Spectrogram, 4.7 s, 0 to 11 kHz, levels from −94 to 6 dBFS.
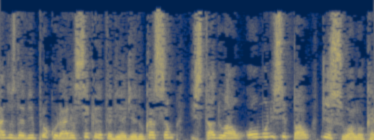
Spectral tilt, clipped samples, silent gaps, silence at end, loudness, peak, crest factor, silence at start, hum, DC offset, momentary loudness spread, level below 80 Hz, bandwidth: -4.5 dB/octave; under 0.1%; none; 0 s; -13 LUFS; -2 dBFS; 10 dB; 0 s; none; 0.4%; 3 LU; -40 dBFS; 11 kHz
